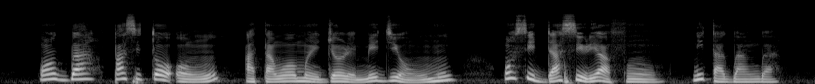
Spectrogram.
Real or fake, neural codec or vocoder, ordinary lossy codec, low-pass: real; none; none; 10.8 kHz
